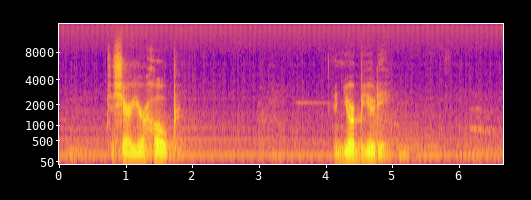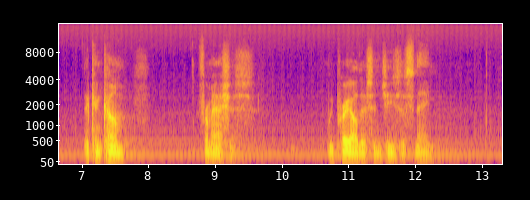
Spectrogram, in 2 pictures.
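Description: A man speaks calmly through a microphone in a large room, in short phrases with pauses.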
